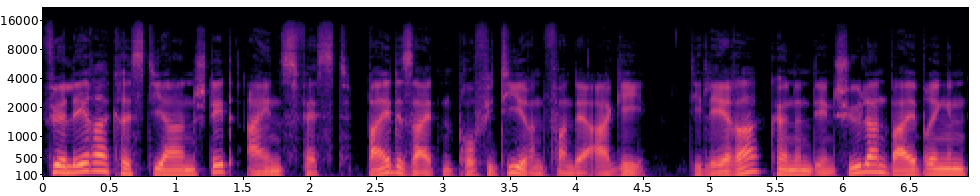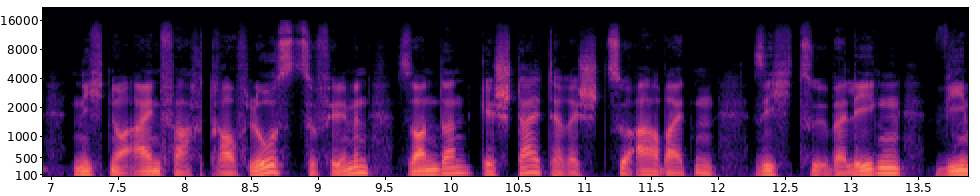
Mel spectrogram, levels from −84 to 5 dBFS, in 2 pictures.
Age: 40-59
